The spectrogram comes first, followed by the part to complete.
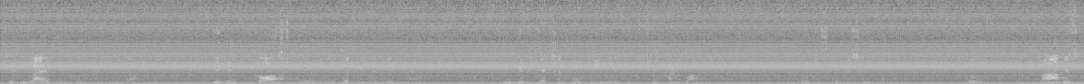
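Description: Loud, steady electrical mains hum in the recording, with a man's lecturing voice faintly audible over it at intervals.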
